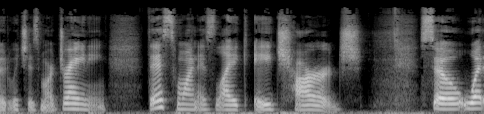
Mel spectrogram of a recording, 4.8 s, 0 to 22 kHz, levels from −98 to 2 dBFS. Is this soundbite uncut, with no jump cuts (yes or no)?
yes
